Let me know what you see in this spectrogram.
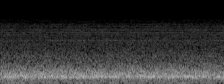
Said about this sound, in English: But, it must be pretty damn cold out here where we're flying over because, 39 degrees. And we can hear that wind, you know, I mean, that's some cold, that's a frigid, you know, weather sound.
